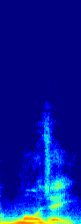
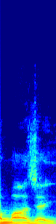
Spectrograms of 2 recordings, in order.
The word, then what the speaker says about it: Magi: দ্যা gift of দা মজাই উচ্চারণটা হবে মজাই বা মাজাই গিফট অফ দা মাজাই দেখতে অন্যরকম লাগে যদিও ওয়ার্ডটা উচ্চারণ হবে গিফট অফ দা মাজাই অর্থাৎ মজাইয়ের উপহার মজাই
